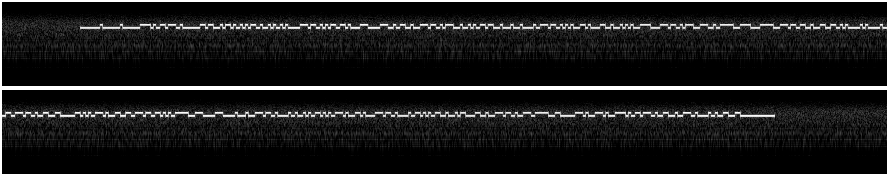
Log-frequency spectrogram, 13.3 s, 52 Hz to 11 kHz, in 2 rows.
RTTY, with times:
1.5-2.2 LDSJX
2.4-3.1 SGMNP
3.3-4.0 ZJLQK
4.2-4.9 YGPYO
5.1-5.8 ZNTOT
6.0-6.7 PIXXU
6.9-7.6 WVRHI
7.8-8.5 RTMMQ
8.7-9.4 KJRHG
9.6-10.3 KRPBP
10.5-11.2 ATVHH
11.5-12.3 WAKWV

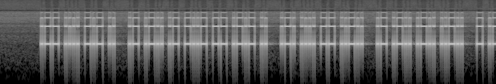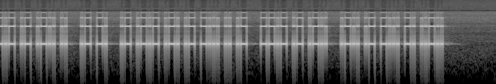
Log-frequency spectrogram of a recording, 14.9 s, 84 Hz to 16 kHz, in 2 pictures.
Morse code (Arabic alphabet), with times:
0.6-1.7 وحكي
2.0-4.0 الاصمعي
4.2-5.5 رحمه
5.7-7.0 الله
7.2-8.5 تعالي
8.7-9.1 ان
9.3-11.2 اعرابيا
11.4-12.4 قال
12.6-14.1 لابنه

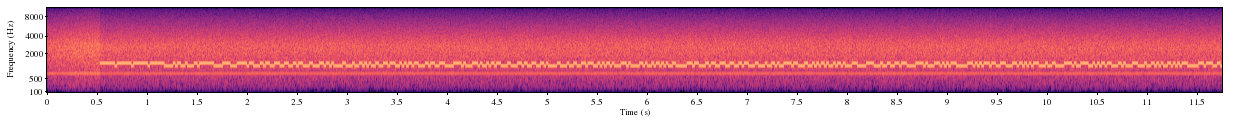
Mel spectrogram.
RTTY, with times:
1.7-3.0 OMAWIANE
3.1-5.1 SPRAWOZDANIE
5.3-7.1 PRZEDSTAWIA
7.3-8.3 BARDZO
8.4-9.9 POZYTYWNY
10.1-10.9 OBRAZ
11.1-11.8 …

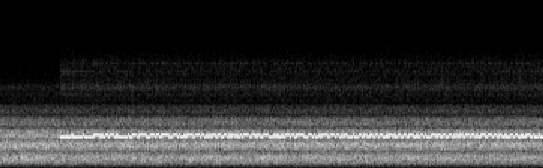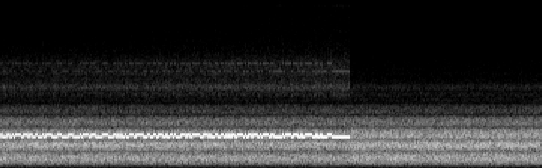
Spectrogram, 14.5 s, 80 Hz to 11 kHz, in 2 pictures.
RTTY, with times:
1.7-2.0 AT
2.1-2.6 THE
2.7-3.3 SIDE
3.5-3.8 OF
3.9-4.4 THE
4.5-5.7 BUILDING
5.9-6.2 IS
6.3-6.5 A
6.6-7.5 PLAQUE
7.7-9.6 COMMEMORATING
9.8-10.4 THIS
10.7-11.7 EVENT.

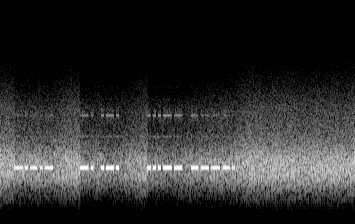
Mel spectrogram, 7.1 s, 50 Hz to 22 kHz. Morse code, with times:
0.3-1.1 <KA>
1.6-2.4 NR
3.0-4.7 39

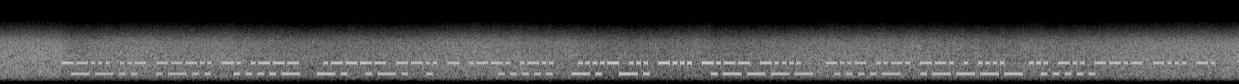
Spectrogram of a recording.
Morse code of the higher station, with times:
0.6-3.0 7U8NJ
3.2-5.5 1ZTPL
5.8-8.0 4SBY6
8.3-10.0 XFGEH
10.3-12.1 SDQBN

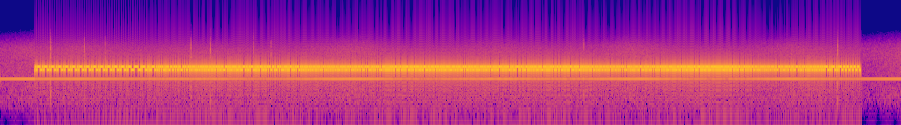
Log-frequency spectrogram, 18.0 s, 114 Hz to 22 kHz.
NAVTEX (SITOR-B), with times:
3.1-3.9 ZCZC
3.8-4.8 IL30
4.8-5.6 NAV
5.5-6.7 WARNING
6.6-7.6 312.
7.4-8.5 WRECK
8.4-9.0 IN
8.8-9.5 PSN
9.4-10.8 40-56S
10.6-12.5 142-41E.
12.3-13.3 WIDE
13.2-14.1 BERTH
14.0-15.8 REQUESTED.
15.8-16.8 NNNN

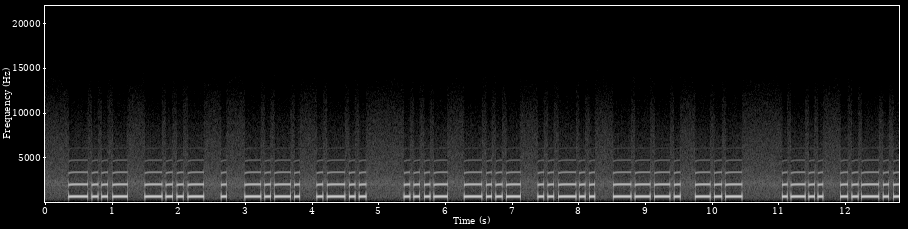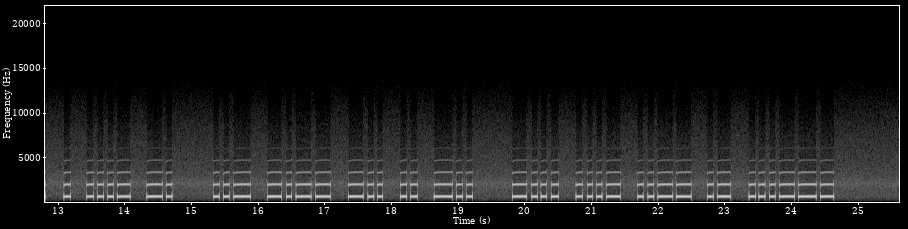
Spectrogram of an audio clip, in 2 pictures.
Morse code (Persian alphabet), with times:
0.4-4.8 خخهثل
5.4-10.5 ذخضچک
11.1-14.7 لضهذن
15.3-19.2 طظدید
19.8-24.6 بذغاق

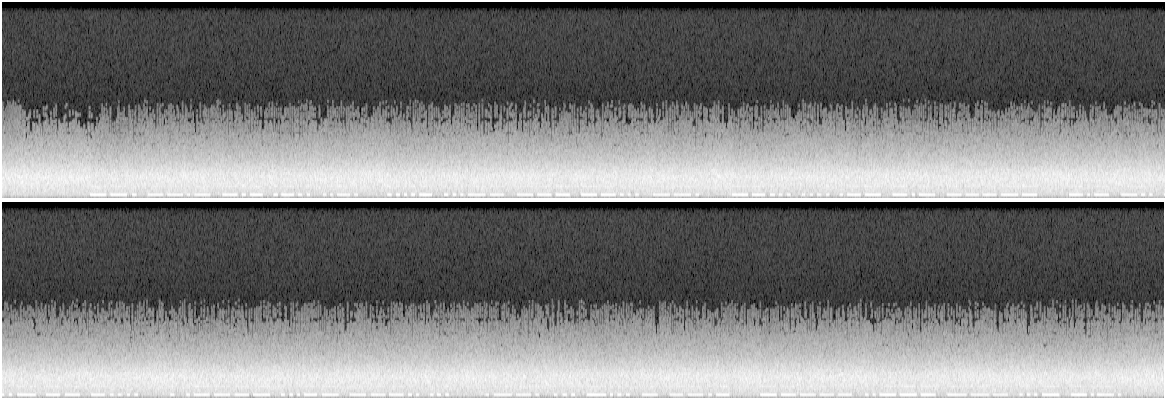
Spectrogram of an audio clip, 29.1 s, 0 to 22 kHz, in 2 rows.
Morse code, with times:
1.1-4.4 GQKLF
4.8-8.7 43O7G
9.1-12.9 7HWK0
13.3-16.2 KDUM6
16.6-20.1 E138S
20.6-23.6 PSBTQ
24.0-28.5 02OVC

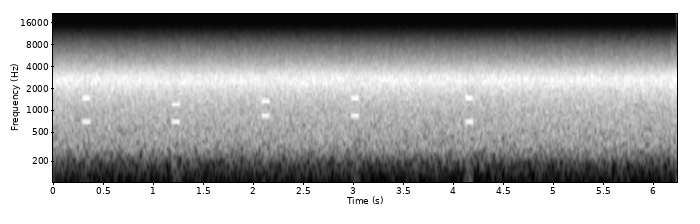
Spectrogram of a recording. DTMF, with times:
0.3-0.4 3
1.2-1.3 1
2.1-2.2 8
3.0-3.1 9
4.1-4.2 3

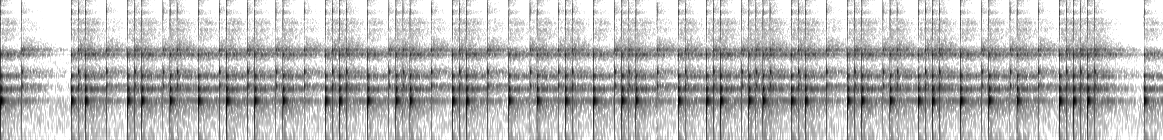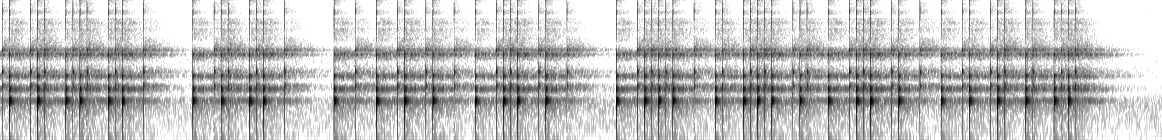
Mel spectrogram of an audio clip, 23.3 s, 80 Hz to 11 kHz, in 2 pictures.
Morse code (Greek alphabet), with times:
0.0-0.2 …
0.7-10.9 ΑΡΧΙΚΑΓΚΕΛΑΡΙΟΣ
11.4-13.1 ΓΙΑ
13.6-14.5 ΝΑ
15.0-17.3 ΤΟΥ
17.8-22.4 ΞΕΦΥΓΕΙ

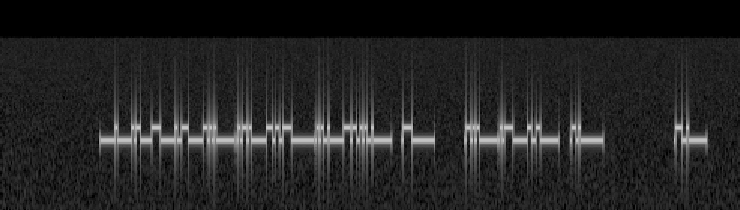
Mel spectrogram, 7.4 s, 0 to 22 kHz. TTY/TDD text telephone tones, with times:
1.3-2.5 BOARD
2.8-3.3 OF
3.6-6.9 FOREIGN

